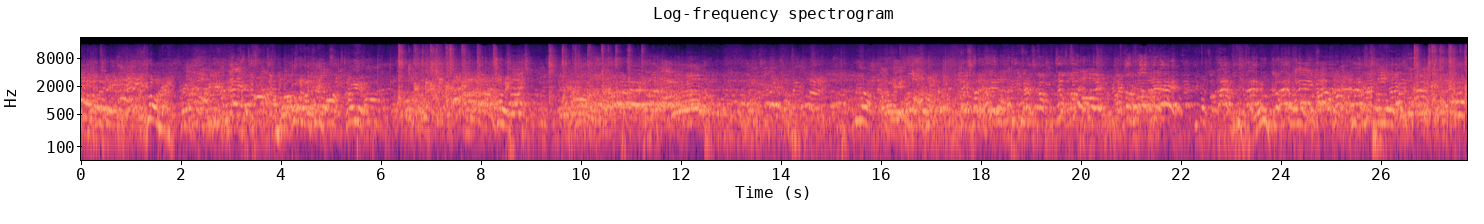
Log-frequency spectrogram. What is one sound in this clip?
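A large crowd of spectators cheers and chants steadily outdoors.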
